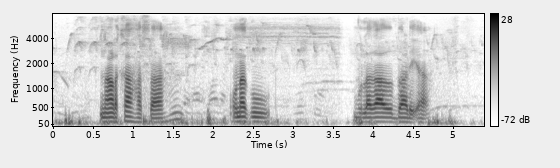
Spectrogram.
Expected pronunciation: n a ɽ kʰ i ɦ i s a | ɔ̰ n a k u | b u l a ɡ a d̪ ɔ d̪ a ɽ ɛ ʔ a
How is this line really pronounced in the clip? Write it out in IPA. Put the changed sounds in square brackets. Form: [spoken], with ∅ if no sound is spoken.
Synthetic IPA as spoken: n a ɽ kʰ [a] ɦ [a] s a | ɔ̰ n a k u | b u l a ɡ a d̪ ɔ d̪ a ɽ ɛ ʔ a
